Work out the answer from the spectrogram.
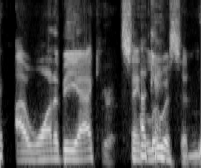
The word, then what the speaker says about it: St. Louis: Louis St. Louis very good was close I added one extra syllable I was gonna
